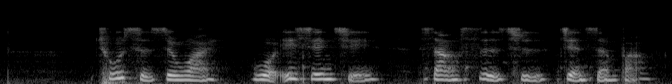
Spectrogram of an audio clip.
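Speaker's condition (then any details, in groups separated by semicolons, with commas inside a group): ALS; slower speech, quieter voice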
